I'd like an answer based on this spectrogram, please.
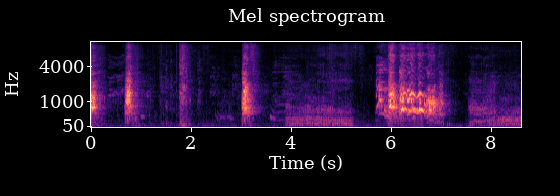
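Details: On a Cambodian farm, a stray mother dog defends her puppy at feeding time with loud, abrupt barks and a dense growling outburst, separated by quiet gaps and low background hum.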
